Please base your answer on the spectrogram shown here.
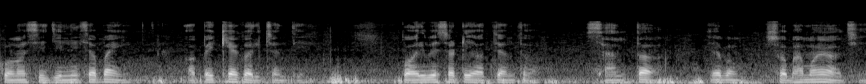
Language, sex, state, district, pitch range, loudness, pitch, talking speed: Odia, male, Odisha, Khordha, 95-105 Hz, -18 LUFS, 100 Hz, 85 wpm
